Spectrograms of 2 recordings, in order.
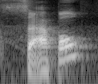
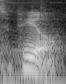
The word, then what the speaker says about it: Sapil: It is pronounced Sappel. Uh, I always thought it was Sil.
